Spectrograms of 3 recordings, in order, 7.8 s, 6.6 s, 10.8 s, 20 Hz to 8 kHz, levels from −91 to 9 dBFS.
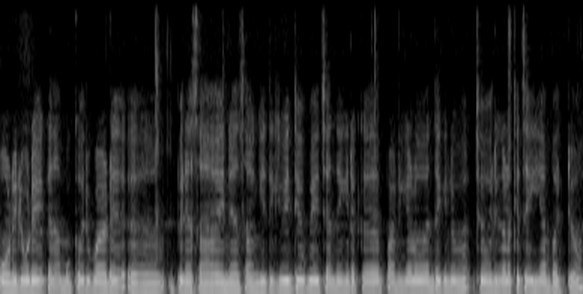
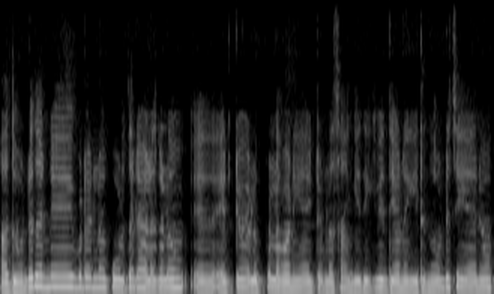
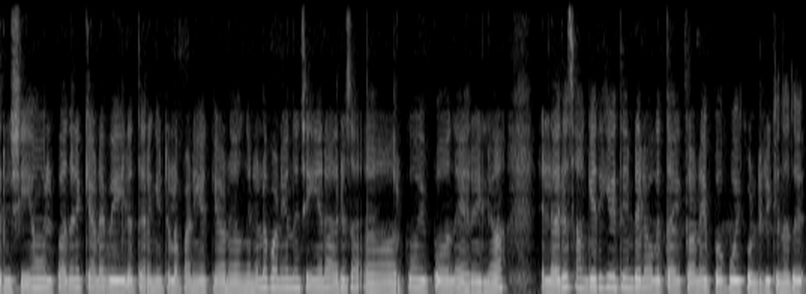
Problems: none marked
